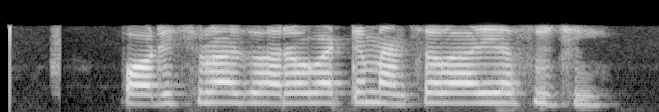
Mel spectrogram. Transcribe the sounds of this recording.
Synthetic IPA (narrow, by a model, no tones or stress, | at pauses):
pɔɾisɾad̪waɾɔbaʈimansɔbʱaɾiasut͡ʃʰi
